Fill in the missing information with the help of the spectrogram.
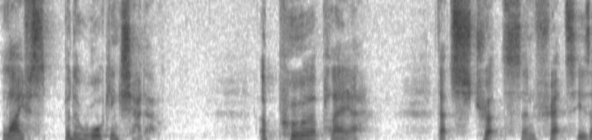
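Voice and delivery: slow, hushed, grieving soliloquy; Shakespeare recitation. Acted. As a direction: let each phrase fall into emptiness. Macbeth's tomorrow soliloquy recited.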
